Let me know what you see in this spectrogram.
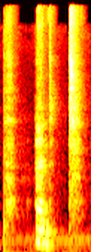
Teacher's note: Now, in both French and Portuguese, they have these sounds, but in English, these sounds are pronounced with a thing called aspiration, which is essentially a big puff of air, which they are not pronounced with in Portuguese and many other languages around the world.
